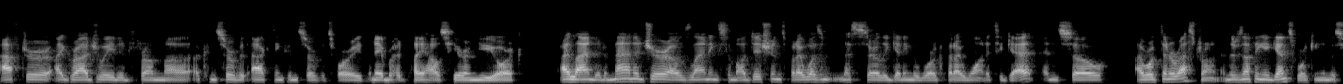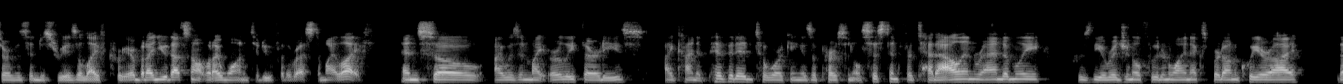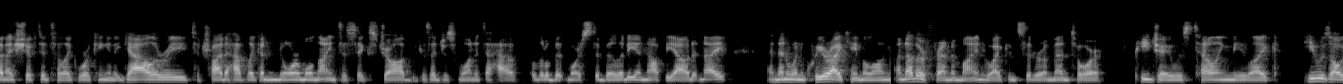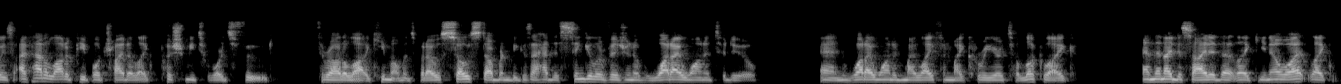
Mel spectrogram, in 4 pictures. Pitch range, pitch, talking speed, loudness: 105-115 Hz, 110 Hz, 250 wpm, -24 LUFS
